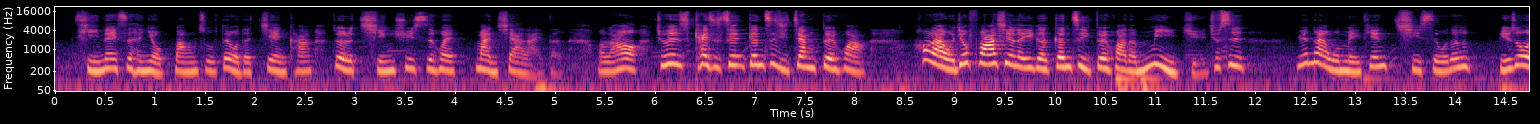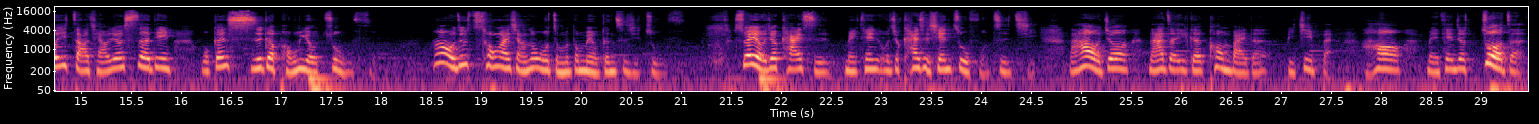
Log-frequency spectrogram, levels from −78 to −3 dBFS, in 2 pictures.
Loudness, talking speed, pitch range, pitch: -20 LUFS, 295 characters per minute, 200-265 Hz, 235 Hz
